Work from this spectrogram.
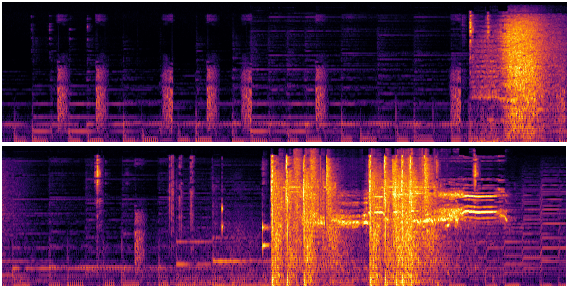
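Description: Combat gunfire in the video game RimWorld, with a few sharp shots and then dense overlapping bursts over a steady, faint background.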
